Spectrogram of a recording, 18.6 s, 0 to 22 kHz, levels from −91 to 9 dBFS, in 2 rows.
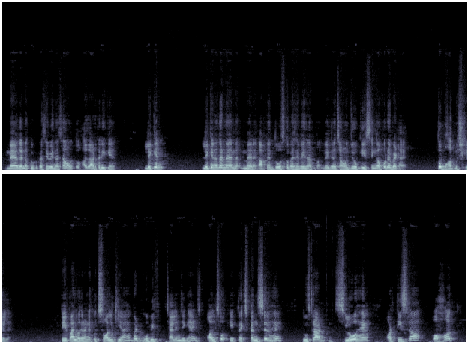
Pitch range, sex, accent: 145-205 Hz, male, Indian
